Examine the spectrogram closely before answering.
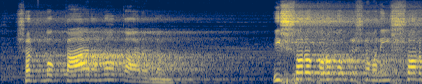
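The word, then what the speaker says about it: সর্বকারণকারণম্: এই উচ্চারণটা একটু ভুল হয়ে যায়। সর্বকারণ কারণ, সর্বকারণের কারণ নয়, সর্বকারণ কারণম।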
